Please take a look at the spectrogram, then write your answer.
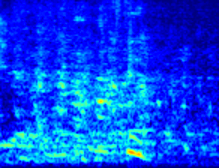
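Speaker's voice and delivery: high, airy burst of laughter. Real, not acted. Laughs at his own joke.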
